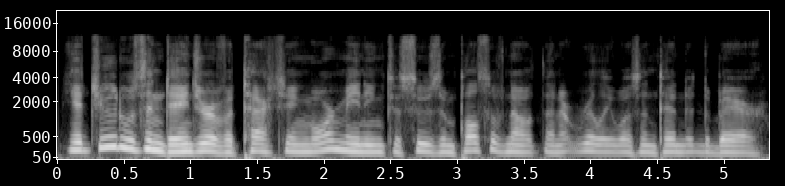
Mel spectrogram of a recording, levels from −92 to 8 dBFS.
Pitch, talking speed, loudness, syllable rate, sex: 155 Hz, 225 wpm, -19 LUFS, 5.7 syllables/s, male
